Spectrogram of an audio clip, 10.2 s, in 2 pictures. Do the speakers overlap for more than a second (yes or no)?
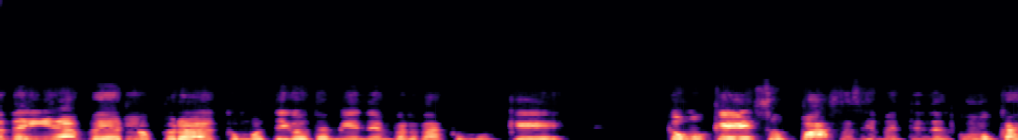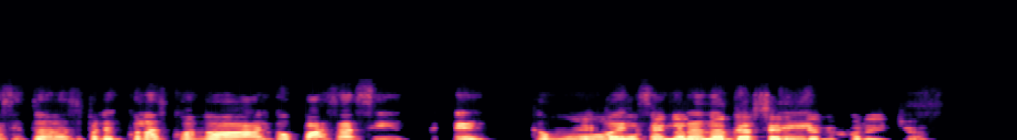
yes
